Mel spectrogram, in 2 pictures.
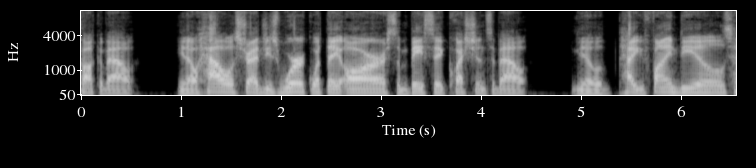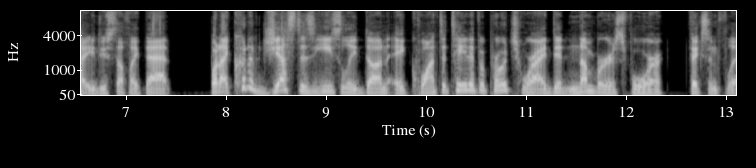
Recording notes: This was a live class recorded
